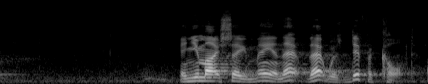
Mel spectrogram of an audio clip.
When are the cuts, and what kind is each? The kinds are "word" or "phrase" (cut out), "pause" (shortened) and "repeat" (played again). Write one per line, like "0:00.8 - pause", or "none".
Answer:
none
